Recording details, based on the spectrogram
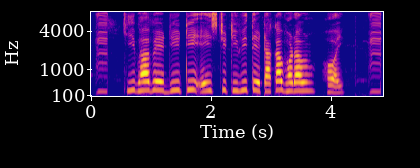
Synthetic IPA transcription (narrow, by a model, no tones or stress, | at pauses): kibʱabeɖiʈiejsʈiʈibʱit̪eʈakabʱɔɽahɔe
